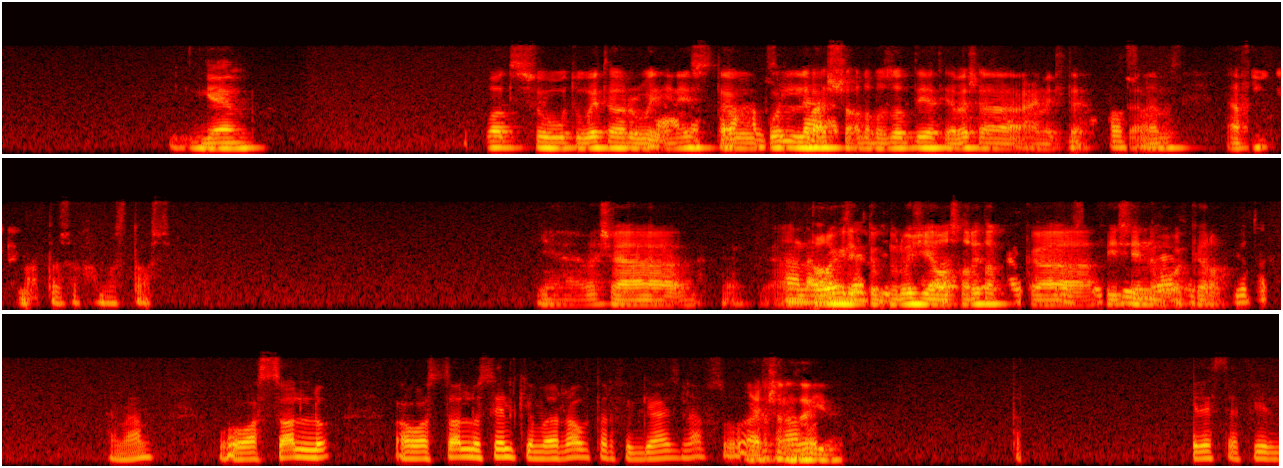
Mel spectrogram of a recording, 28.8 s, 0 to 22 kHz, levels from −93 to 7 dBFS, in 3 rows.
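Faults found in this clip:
Background gated by the echo canceller: brief room-tone dips of about 6 dB at 2.12–2.16 s and 9.00–9.17 s. AEC suppressor clamping the mic while far-end audio plays, then releasing. Short, shallow background ducking.

Speech suppressed in double talk: near-end speech dips at 4.78–8.46 s (about 3 s affected, down roughly 25 dB), 9.67–9.95 s (about 15 dB), 15.84–19.08 s (about 2 s, roughly 25 dB) and 25.38–25.53 s. Likely the AEC treating overlapping talk as echo and attenuating it.

Audio dropout to silence: hard cut to silence at 26.82 s, back at 28.12 s, so 1.3 s gone with no room tone. Likely input loss upstream (device drop, link failure or mute) while the encoder kept writing silence.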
